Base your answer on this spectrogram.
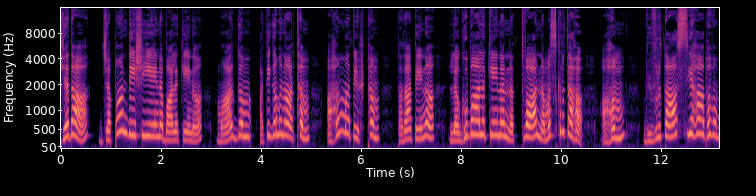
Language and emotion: Sanskrit, surprised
